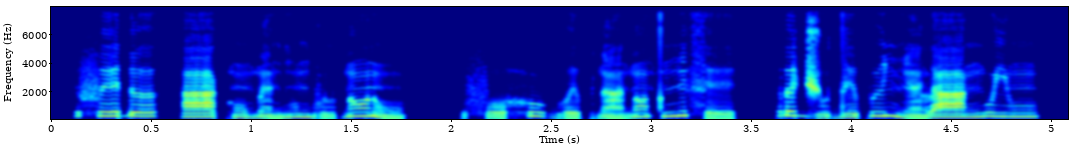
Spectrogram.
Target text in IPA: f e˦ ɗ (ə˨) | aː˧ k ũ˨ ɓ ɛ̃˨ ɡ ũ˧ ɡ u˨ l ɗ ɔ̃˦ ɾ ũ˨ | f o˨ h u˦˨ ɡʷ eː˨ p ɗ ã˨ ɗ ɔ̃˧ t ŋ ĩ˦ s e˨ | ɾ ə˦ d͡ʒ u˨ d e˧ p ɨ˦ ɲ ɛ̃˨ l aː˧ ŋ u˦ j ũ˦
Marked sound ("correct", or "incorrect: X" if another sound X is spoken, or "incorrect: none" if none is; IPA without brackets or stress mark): incorrect: ə˦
